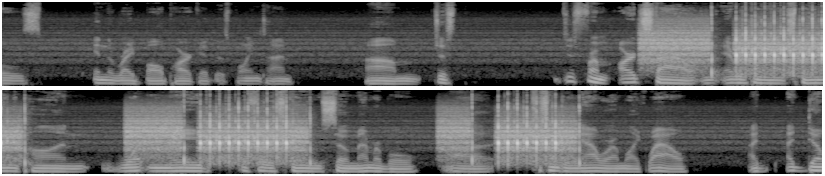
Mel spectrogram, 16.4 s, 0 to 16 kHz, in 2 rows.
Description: Pulse dialling, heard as a rotary dial, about 10 pulses a second, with speech in English. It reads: 0 0 7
